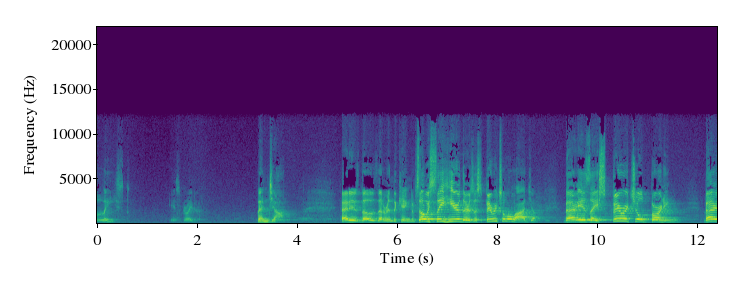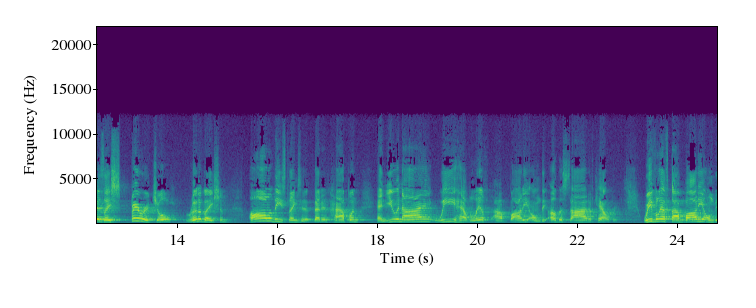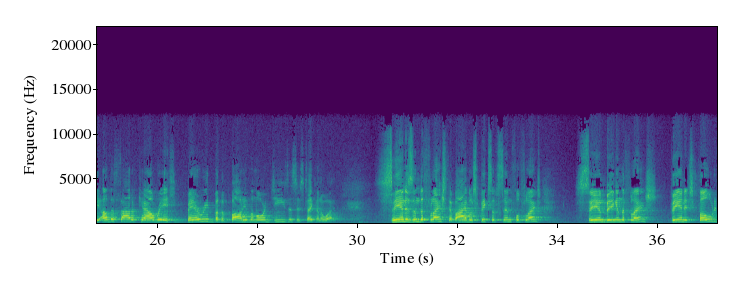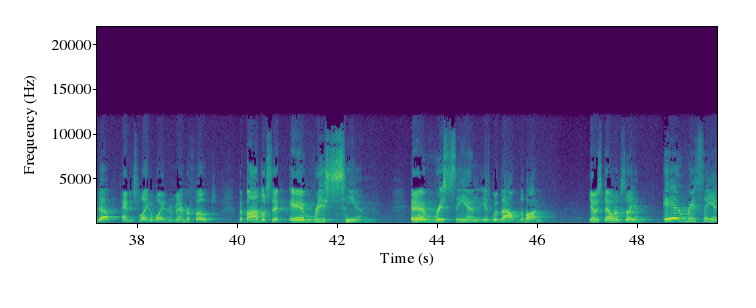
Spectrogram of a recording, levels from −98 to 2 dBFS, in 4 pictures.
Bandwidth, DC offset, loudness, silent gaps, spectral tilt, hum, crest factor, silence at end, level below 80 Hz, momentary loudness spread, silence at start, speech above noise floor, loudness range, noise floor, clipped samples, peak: 11 kHz; under 0.1%; -15 LUFS; none; -3 dB/octave; none; 16 dB; 0 s; -58 dBFS; 13 LU; 0 s; 43 dB; 5 LU; -58 dBFS; under 0.1%; 0 dBFS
